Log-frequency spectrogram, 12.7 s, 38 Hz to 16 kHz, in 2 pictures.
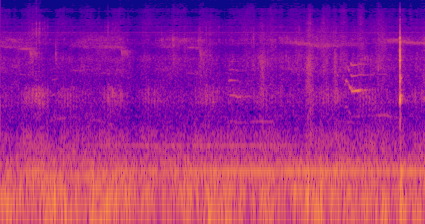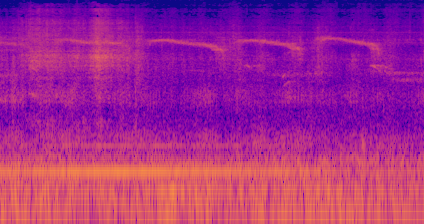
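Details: Cat island stray cat cuddling up and purring, GoPro HERO8 Black recording; a constant low buzzing purr runs under a series of high, arching whistled calls repeated every second or so near the end.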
